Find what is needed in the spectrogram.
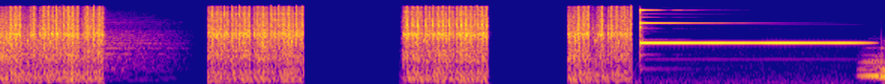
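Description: Title-sequence sound effects: four short bursts of noise, each cut off sharply by silence, then a single bright bell-like ding near the end that rings on.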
